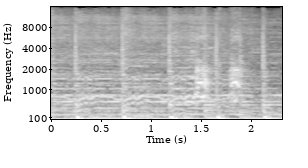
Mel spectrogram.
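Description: Background pop music with a steady beat and heavy bass.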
